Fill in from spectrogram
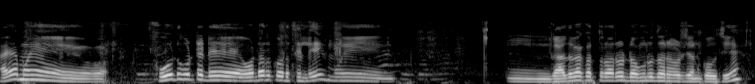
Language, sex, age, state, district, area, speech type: Odia, male, 30-45, Odisha, Nabarangpur, urban, spontaneous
